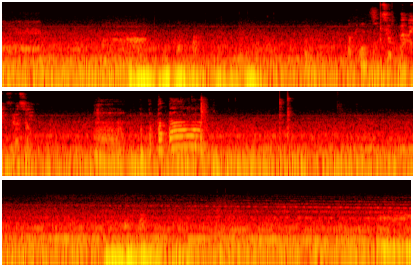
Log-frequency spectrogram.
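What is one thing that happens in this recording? A train engine hums steadily as the train rolls along the tracks.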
